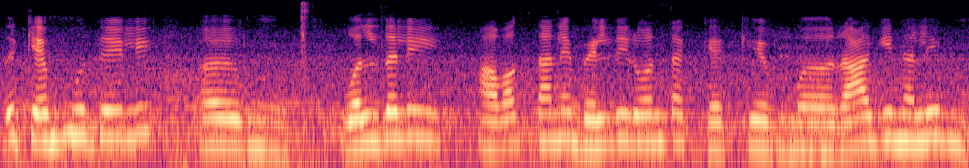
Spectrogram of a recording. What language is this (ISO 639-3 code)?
kan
